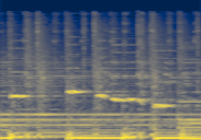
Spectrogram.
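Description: Background music: a high, flute-like melody of short, slightly bending notes over a deep bass line with a steady beat.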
